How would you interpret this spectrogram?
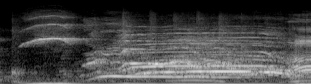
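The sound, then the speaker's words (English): A crowd at Hopheads in Yarraville lets out a collective woo, many voices rising together in a loud, sustained high-pitched whoop for about three seconds, with a few brighter whistle-like voices standing out above the mass. “Let's have a collective woo.”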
